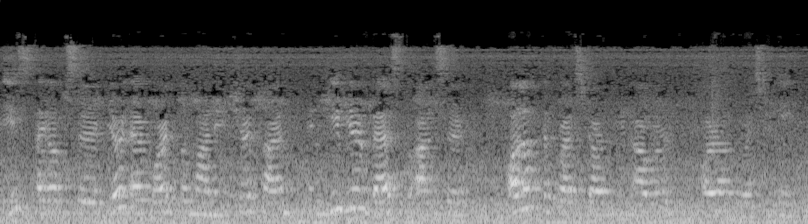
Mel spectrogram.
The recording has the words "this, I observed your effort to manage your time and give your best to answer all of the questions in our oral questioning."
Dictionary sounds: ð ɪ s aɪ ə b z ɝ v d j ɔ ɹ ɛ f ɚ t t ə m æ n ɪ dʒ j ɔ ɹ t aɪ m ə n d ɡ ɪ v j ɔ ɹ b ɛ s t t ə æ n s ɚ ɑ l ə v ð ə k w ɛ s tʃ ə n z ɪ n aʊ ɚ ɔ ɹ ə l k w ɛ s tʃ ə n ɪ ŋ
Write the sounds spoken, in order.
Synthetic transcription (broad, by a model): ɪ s aɪ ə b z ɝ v j ɔ ɹ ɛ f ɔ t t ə m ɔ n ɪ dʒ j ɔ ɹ t aɪ m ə n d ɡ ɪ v j ɔ ɹ b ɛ s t t ə n s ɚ ɑ l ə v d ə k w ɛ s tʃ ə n ɪ n aʊ ɚ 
